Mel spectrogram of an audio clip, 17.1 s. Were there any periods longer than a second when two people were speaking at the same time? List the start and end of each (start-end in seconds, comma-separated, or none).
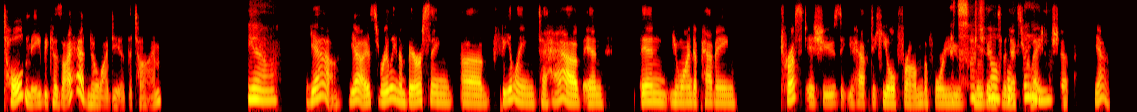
14.2-15.8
